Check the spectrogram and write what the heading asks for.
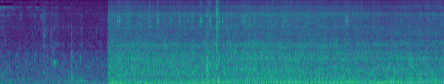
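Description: Boat engine idling with a steady low hum, cutting in abruptly about a second and a half in; before that only faint small clicks.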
